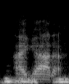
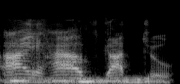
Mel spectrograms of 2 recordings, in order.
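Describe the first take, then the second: First: The words run together into one short form. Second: Every word is said separately and in full. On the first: The speaker calls it right. "What do we say?" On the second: The speaker calls it wrong. "we don't say"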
